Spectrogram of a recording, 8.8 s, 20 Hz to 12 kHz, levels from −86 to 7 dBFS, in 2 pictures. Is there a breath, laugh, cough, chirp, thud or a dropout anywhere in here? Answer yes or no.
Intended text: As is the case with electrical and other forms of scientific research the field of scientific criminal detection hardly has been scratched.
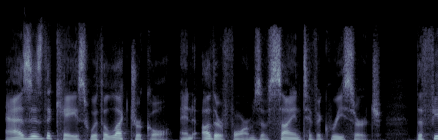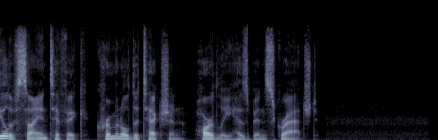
no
